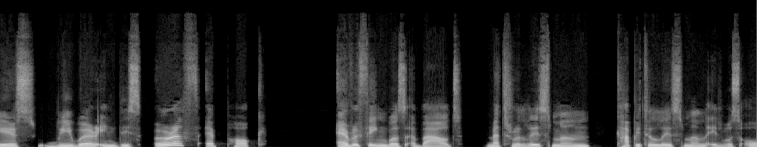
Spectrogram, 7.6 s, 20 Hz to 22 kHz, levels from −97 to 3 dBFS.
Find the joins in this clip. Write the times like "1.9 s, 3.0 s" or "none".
none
